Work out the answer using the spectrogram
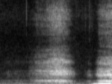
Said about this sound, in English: Had to yawn.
